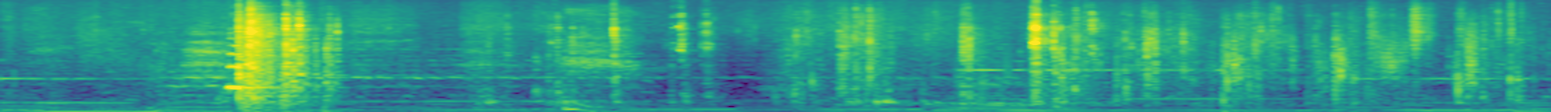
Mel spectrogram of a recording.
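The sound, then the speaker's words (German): A door thuds shut with one heavy knock as two men go out into a stairwell, followed by a run of small clicks and taps like a key turning in the lock, over a low steady background hum. “Die beiden Männer waren ins Treppenhaus gegangen und hatten die Tür wieder abgeschlossen.”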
